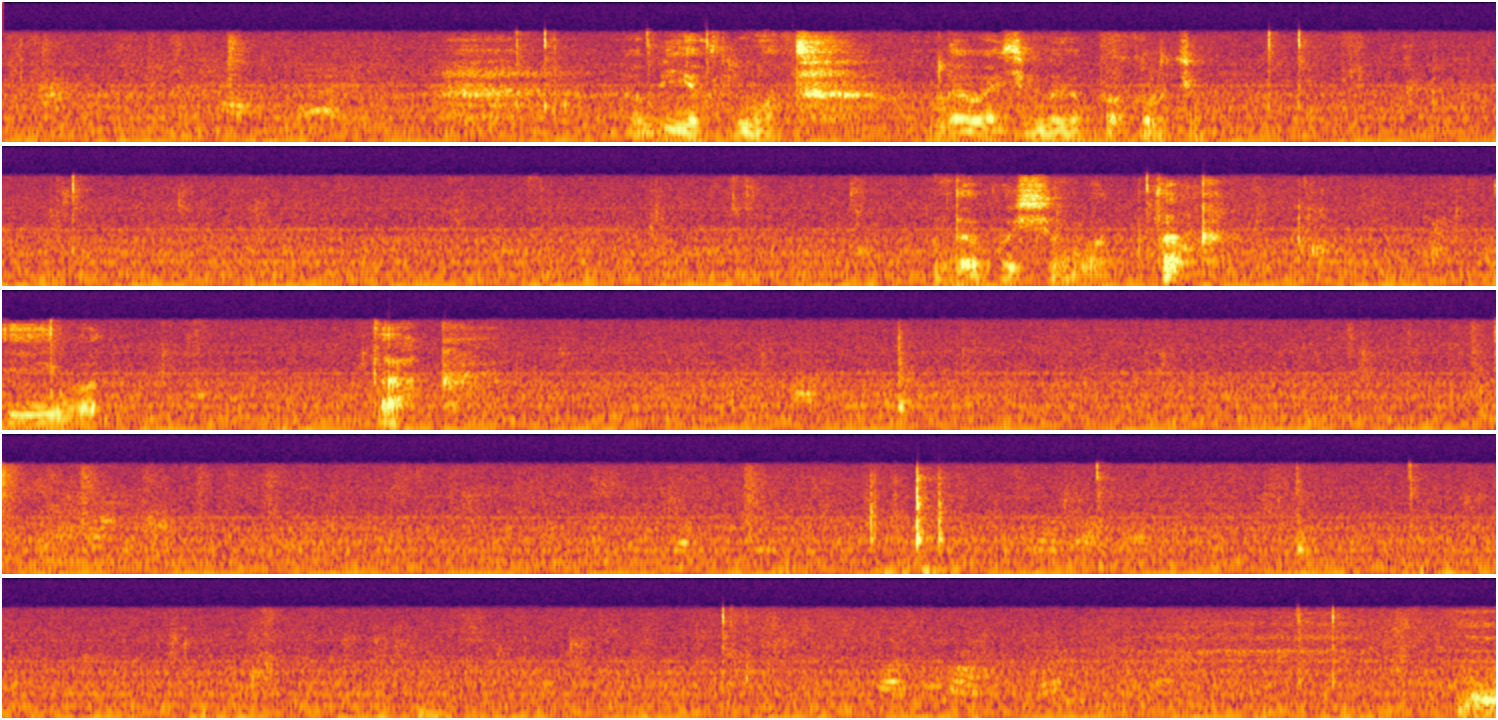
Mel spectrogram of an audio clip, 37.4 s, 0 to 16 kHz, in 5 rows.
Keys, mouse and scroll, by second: 2.6-5.6 drag, 6.3 click, 7.9-10.8 drag, 15.2-18.2 drag, 29.4-32.5 drag, 36.3 click.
